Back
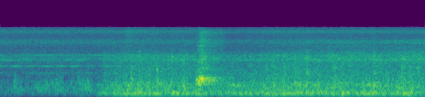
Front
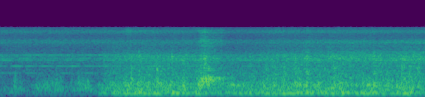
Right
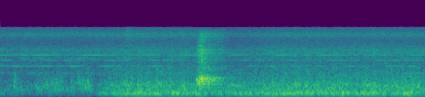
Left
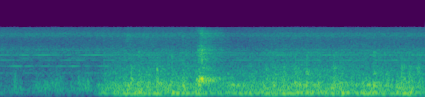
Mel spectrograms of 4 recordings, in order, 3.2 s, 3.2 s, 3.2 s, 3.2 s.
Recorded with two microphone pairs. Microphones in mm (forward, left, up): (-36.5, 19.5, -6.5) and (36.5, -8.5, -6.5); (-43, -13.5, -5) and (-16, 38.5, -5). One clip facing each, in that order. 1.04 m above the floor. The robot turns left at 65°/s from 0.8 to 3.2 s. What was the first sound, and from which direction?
A whoosh, 145° left.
